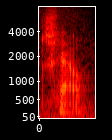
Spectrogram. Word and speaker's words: ciao: said like a k c before I or E is pronounced like CH so like ciao it's a c i a so you would say ciao and then see the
